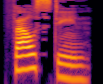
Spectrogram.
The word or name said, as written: faustine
